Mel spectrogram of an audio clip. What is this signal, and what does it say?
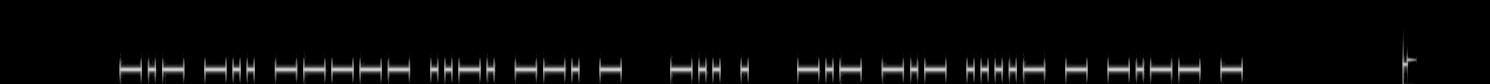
Morse code, heard as a keyed tone, about 17 wpm, 700 Hz. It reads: KD0FGT DE KK4TYT
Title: USA Callsign DE Callsign - 6 Characters - 17wpm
